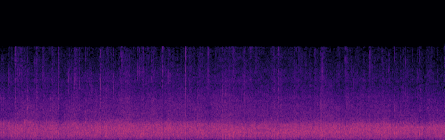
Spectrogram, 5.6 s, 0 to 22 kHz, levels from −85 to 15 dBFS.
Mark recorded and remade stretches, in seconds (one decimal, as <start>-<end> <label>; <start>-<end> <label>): 0.0-2.8 recorded; 2.8-3.7 remade; 3.7-5.6 recorded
